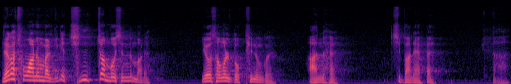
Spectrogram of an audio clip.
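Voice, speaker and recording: Older man, pastor, sermon in a church, gravelly, very lively pitch, jokey. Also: normal speed, pauses often. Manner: lively, jokey preaching with sudden loud outbursts. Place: church sanctuary.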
